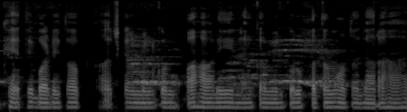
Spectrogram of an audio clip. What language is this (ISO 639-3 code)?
urd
